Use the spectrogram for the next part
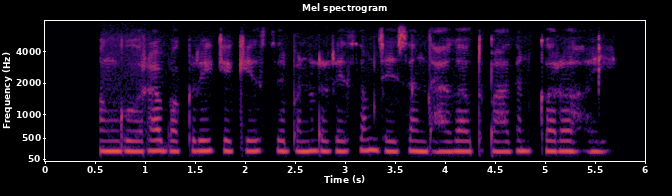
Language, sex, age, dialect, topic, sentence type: Magahi, female, 18-24, Western, agriculture, statement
